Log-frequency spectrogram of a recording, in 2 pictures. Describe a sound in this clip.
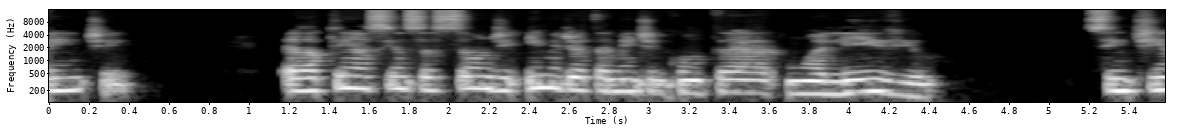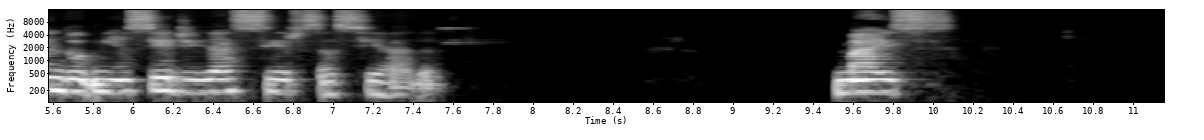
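A middle-aged woman speaks calmly and closely into a microphone, with pauses.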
